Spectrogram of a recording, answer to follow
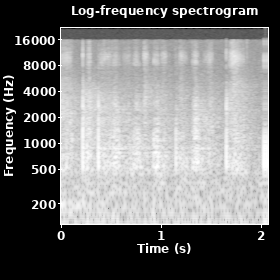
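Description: Chalk writing on a chalkboard: faint, quick taps and scratches of the chalk against the board.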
